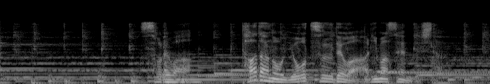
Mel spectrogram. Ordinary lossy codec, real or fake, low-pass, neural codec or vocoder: none; fake; 7.2 kHz; autoencoder, 48 kHz, 128 numbers a frame, DAC-VAE, trained on Japanese speech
